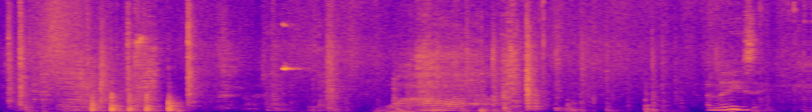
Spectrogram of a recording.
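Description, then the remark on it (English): Old wooden floorboards creak and groan underfoot, several drawn-out, uneven creaks as someone slowly walks across, with small shuffles and knocks between them. “The most, creaky floorboards.”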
